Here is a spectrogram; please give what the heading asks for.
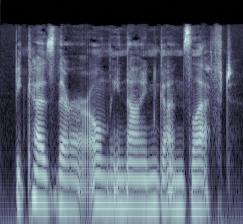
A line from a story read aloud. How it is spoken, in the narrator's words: murmured the captain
